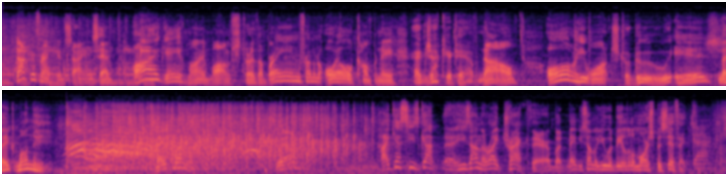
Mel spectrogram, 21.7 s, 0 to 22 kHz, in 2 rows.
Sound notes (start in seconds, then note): 11.8 cheers and applause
